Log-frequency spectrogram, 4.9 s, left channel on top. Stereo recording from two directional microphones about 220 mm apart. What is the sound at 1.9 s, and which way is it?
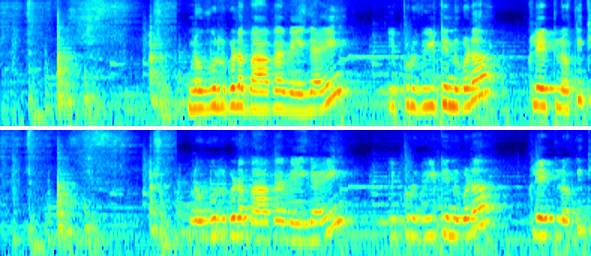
A woman's voice, 50° left (ahead or behind).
